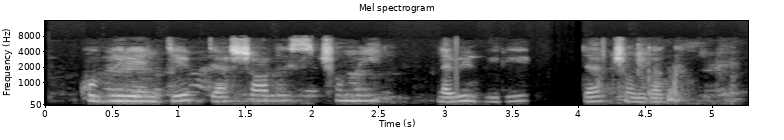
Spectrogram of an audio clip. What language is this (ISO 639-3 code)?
kin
